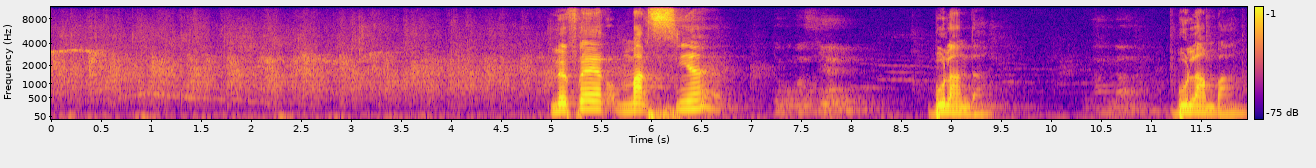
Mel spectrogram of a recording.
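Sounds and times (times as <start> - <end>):
church congregation applauding during a Sunday service: 0.0 - 7.2
speech: 5.0 - 6.8, 8.9 - 9.4, 11.3 - 11.9.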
